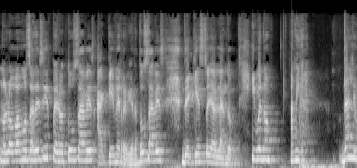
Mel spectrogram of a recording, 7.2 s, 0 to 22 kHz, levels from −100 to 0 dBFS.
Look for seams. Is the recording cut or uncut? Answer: uncut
